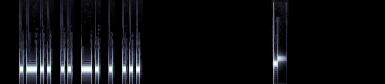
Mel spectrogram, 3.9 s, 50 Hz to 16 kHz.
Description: Morse code, heard as a keyed tone, about 34 wpm, 700 Hz. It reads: LINES
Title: ES:S Suffix - Top 100 Words with Base Words 35wpm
